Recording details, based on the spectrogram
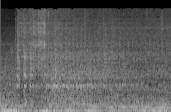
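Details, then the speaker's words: Van broken down in rural Colombia after crazy noises and a rattle; engine restarted, oil level looks good, some leak remains. Steady, even low idle rumble with no knocking, ticking or grinding; crazy noise gone. "wow there's no noise well this is nerve wracking we have restarted the engine it's not making it's not making any crazy noise which is a really good sign"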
